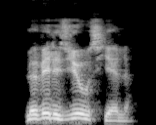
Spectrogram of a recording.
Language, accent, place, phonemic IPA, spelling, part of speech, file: French, France, Lyon, /lə.ve le.z‿jø o sjɛl/, lever les yeux au ciel, verb, LL-Q150 (fra)-lever les yeux au ciel.wav
- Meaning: to roll one's eyes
